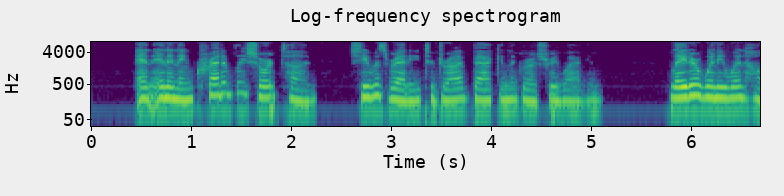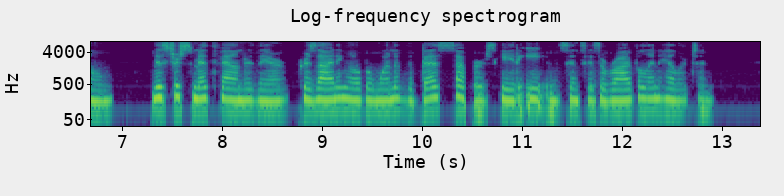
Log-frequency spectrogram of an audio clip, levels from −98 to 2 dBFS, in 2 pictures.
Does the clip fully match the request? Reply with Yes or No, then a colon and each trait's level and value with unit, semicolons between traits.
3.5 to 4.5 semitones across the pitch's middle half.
No: average, 2.7 semitones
